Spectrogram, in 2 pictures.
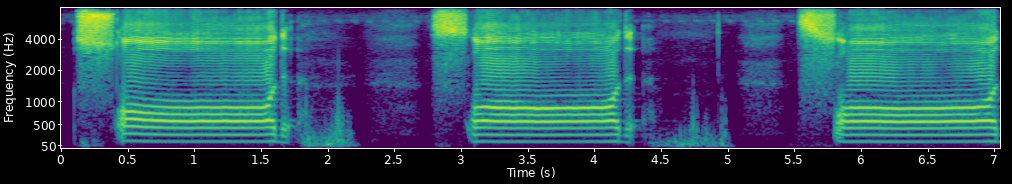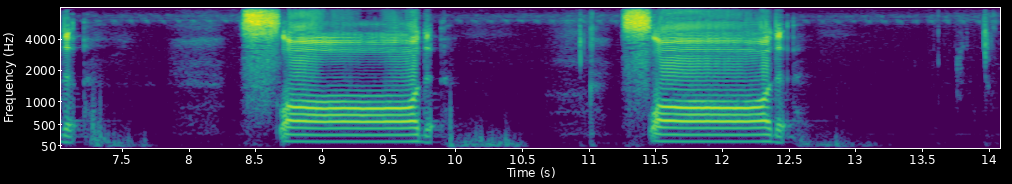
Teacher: صاد کا مخرج وہی جو زا اور سین کا ہم پڑھ کے آئے ہیں، یعنی زبان کا کنارہ اوپر اور نیچے والے دانتوں کے کنارے سے، زبان کی نوک اوپر اور نیچے والے دانتوں کے کنارے سے. صاد اور سین دونوں کی آواز ایک جیسی ہوتی ہے، لیکن اس میں فرق یہ ہے صاد جو ہے وہ موٹا ادا ہوتا ہے. یہ موٹے حروف میں شامل ہے.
